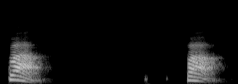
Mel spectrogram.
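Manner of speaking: ফা said loud with teeth on lip; crisp fa. Shown as a demonstration. Teacher demonstrating the letter to students, loud. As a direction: bite the lip and puff ফা. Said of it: "সামনের উপরের দাঁত".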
